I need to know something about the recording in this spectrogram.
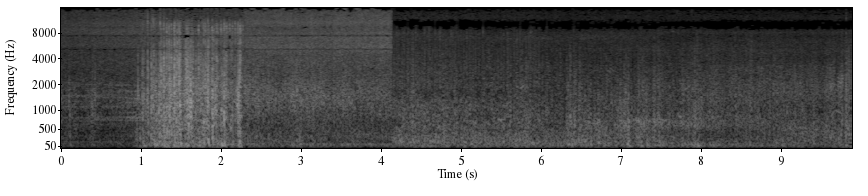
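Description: Water rushes and splashes past a speeding boat.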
